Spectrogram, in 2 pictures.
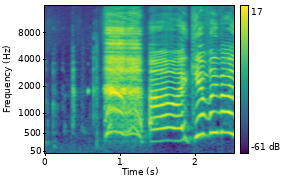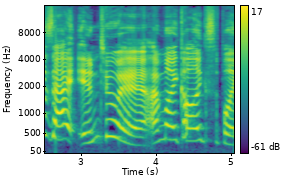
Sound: laughs; gathers breath

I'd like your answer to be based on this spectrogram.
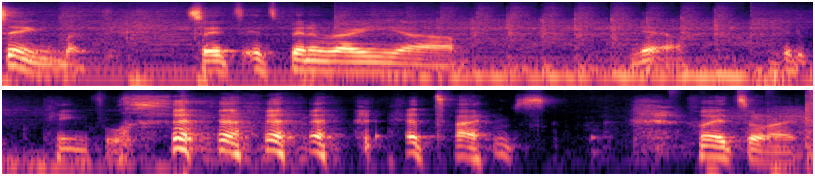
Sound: laughter

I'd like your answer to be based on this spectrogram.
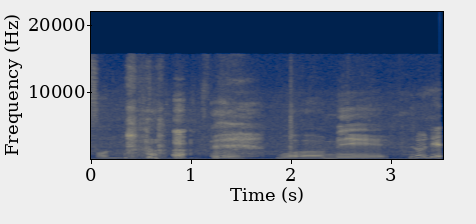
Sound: laughing

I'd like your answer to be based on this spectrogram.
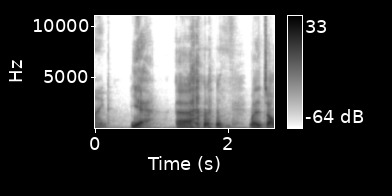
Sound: laughing

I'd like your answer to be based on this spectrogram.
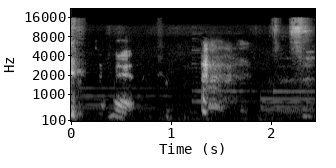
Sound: laughter

